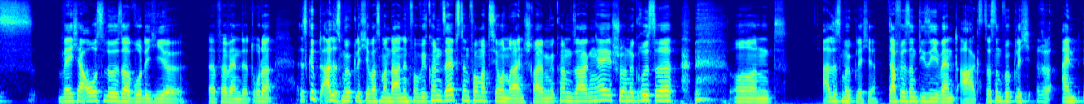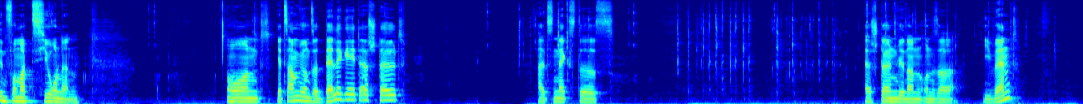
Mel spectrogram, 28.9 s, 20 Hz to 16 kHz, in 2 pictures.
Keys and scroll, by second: 21.8 ctrl+x, 23.4 Up, 23.6 Up, 23.8 Up, 23.9 Up, 24.1 Up, 24.6 Down, 24.8 Down, 25.0 Down, 25.1 Down, 25.3 Down, 25.9 Return, 26.2 Return, 26.4 Up, 26.8 ctrl+v, 27.7 Return.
